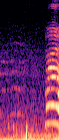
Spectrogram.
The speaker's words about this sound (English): Yeah, also we're hearing some pretty intense meows. Come here, Cindy. Cindy. Cindy, come.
